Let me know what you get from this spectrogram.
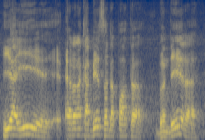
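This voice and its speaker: An older man in the audience asks a long, rambling question at a panel talk, reminiscing and pausing to search for words. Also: mid-range voice, fairly bright tone, a little hiss or hum. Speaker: audience member asking a question. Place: lecture hall at a public event.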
